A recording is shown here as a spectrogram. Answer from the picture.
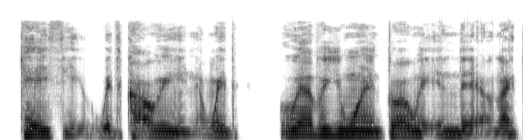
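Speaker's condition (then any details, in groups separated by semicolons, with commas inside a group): Spastic quadriplegic cerebral palsy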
